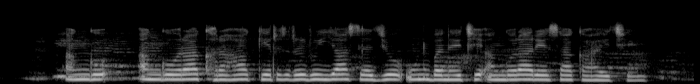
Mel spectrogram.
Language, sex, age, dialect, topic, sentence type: Maithili, female, 18-24, Bajjika, agriculture, statement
